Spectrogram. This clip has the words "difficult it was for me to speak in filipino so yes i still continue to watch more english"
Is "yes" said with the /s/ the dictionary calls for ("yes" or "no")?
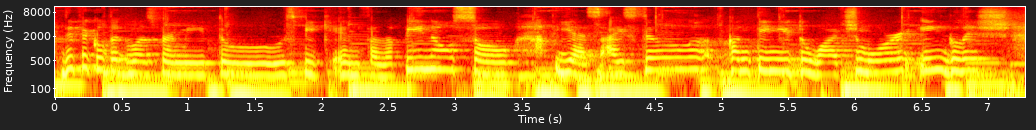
yes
